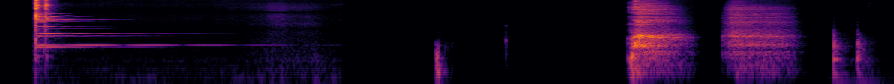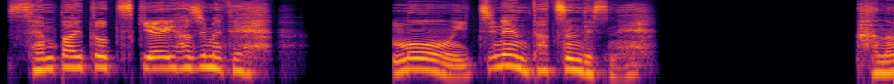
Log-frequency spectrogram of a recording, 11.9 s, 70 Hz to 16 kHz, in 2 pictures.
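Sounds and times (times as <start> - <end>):
two glasses clinking in a toast: 0.2 - 1.2
speech: 6.2 - 7.9, 8.6 - 10.4, 11.7 - 11.9.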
